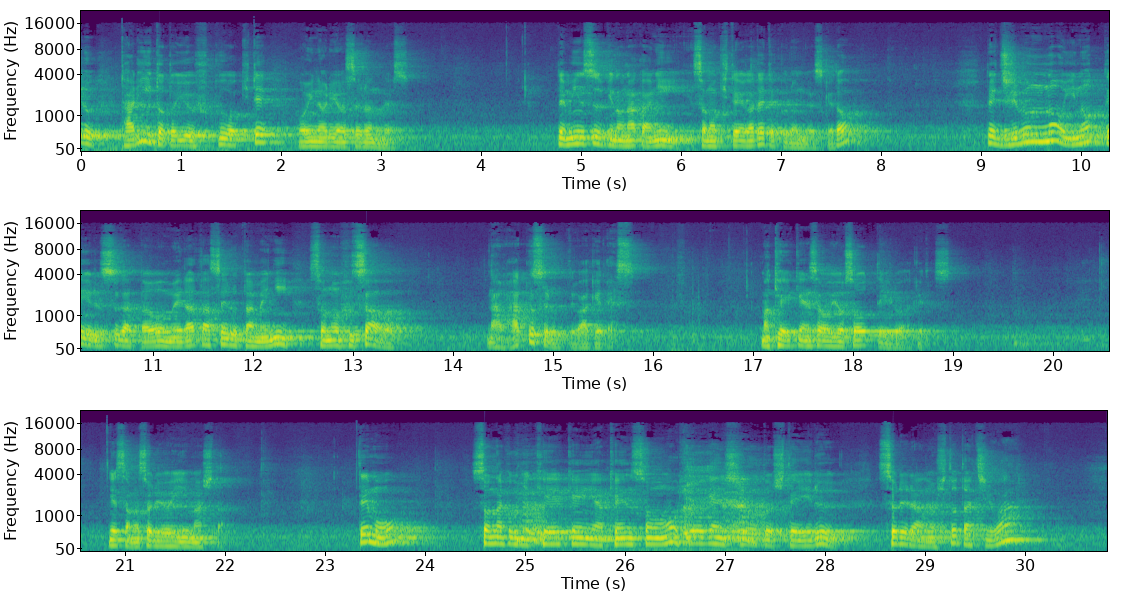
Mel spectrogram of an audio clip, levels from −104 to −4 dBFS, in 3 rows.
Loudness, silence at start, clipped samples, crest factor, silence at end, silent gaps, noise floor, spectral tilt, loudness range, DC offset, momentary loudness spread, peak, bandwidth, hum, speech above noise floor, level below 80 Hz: -17 LUFS; 0 s; under 0.1%; 18 dB; 0 s; none; -39 dBFS; -6 dB/octave; 5 LU; under 0.1%; 18 LU; 0 dBFS; 15.5 kHz; none; 23 dB; -44 dBFS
